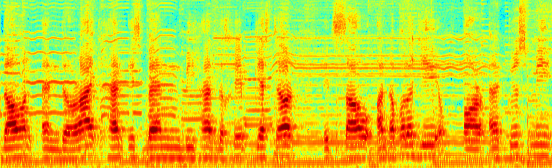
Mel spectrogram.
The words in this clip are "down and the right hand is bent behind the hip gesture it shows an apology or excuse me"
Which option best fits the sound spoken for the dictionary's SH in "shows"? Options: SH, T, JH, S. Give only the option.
S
